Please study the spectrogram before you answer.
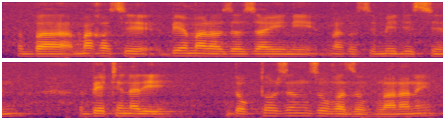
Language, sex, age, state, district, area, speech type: Bodo, male, 45-60, Assam, Kokrajhar, rural, spontaneous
